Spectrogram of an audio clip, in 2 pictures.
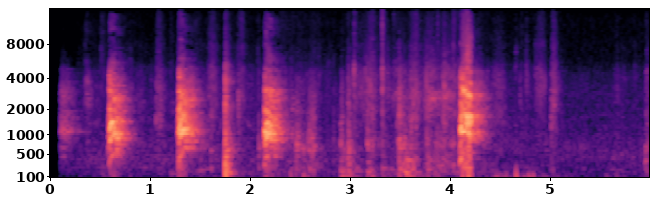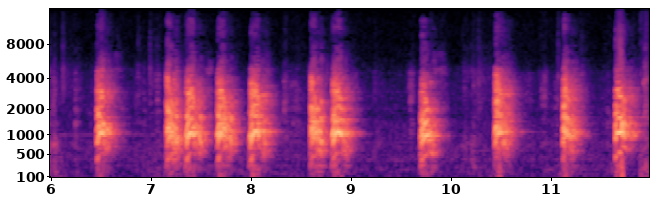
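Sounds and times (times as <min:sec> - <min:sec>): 
dog: 0:00.1 - 0:02.6, 0:04.0 - 0:04.5, 0:06.4 - 0:11.9.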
